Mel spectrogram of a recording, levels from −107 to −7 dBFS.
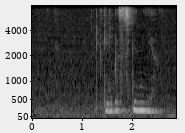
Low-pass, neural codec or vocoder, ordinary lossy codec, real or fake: none; codec, 16 kHz, 16 kbps, FunCodec, trained on Chinese and English, 50 frames a second; none; fake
